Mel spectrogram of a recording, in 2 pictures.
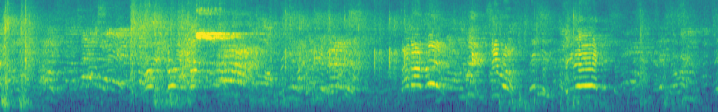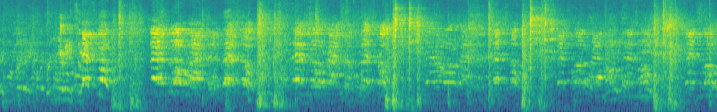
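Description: Voices of people in a crowd chatter and shout in a large echoing hall.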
